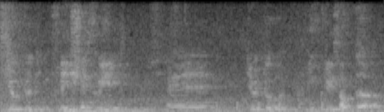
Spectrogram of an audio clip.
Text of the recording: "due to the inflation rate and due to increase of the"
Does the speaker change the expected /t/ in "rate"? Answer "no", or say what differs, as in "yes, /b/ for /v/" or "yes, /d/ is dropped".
yes, /t/ is dropped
